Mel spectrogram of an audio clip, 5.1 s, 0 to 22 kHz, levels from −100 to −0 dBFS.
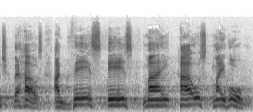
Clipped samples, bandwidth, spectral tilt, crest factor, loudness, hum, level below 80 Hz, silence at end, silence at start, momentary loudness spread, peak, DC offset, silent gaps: under 0.1%; 10.5 kHz; -4.5 dB/octave; 18 dB; -20 LUFS; none; -70 dBFS; 0.05 s; 0 s; 10 LU; -2 dBFS; under 0.1%; none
